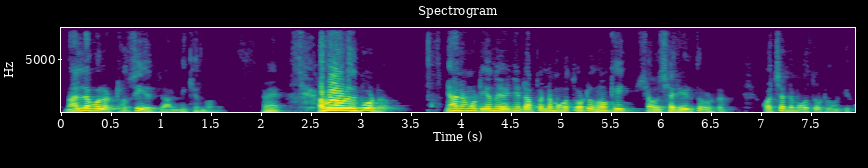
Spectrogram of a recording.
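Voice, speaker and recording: An older man with a Keralite Malayalam accent, a pastor telling a personal story in a sermon, moving between loud exclamations and hushed asides. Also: sits high.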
